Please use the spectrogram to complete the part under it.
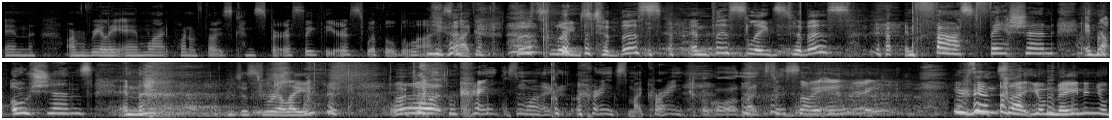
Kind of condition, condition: setting, busy venue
